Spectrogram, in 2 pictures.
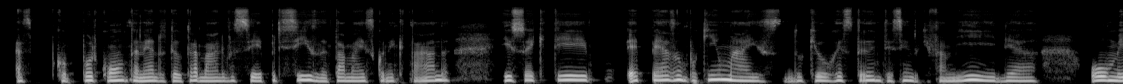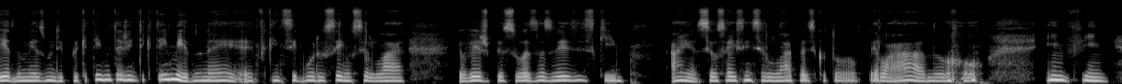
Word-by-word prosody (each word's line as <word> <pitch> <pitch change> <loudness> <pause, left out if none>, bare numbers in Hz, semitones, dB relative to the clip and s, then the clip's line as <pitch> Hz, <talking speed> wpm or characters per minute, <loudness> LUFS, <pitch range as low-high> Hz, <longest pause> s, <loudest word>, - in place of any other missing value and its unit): as - - -5 0.2
co - - -4
por 185 -1 +2
conta, 180 +1 +2
né, 165 +2 +3
do 155 -3 -4
teu 155 +2 -2
trabalho, 160 -2 -1
você 165 0 0
precisa 195 -3 0
estar 165 +4 -2
mais 160 0 -1
conectada, 175 +3 -2 0.5
isso 190 +1 +1
é 195 - +1
que - - -14
te, 200 0 +4 0.4
eh, 180 - +3
pesa 200 +3 +2
um 200 - +3
pouquinho 210 +6 +2
mais 170 -8 +2
do 170 - -7
que 180 - -4
o 170 -1 +1
restante, 180 +1 -1
assim, 180 +4 -2
do 165 - -5
que - - -21
família 165 -1 +1 0.5
ou 185 +1 +5
medo 175 -1 +4
mesmo 175 +1 +1
de 170 -1 -2
porque 180 +1 -7
tem 225 - +1
muita 215 +1 +2
gente 200 -2 0
que - - -18
tem 225 +2 +1
medo, 175 -8 +5
né, 175 -1 +1 0.2
eh, - - -5
fica 180 - -7
inseguro 175 0 -3
sem 195 +2 +1
o - - -1
celular. 165 -1 -1 0.5
Eu 140 - -1
vejo 175 -3 +1
pessoas, 175 -1 -1
às 180 -2 -1
vezes 185 0 0
que: 185 - -3 0.5
"Ai, 170 -4 +1
se 155 - +1
eu 175 - 0
sair 185 +2 +1
sem 195 +2 0
celular, 175 0 -1
parece 95 - -4
que - - -10
eu - - -20
tô - - -5
pelado", 165 -1 0
ou, - - -1 0.6
enfim. 185 -5 +3
175 Hz, 180 wpm, -23 LUFS, 165-190 Hz, 0.6 s, ou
